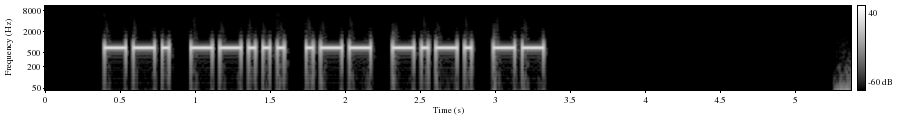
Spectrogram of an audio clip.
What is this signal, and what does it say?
Morse code, heard as a keyed tone, about 25 wpm, 700 Hz. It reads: G7WCM
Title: DXCC-100 Call Signs - 5 Characters - 25wpm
